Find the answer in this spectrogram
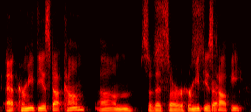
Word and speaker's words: Hermetheus: So that's our Hermetheus coffee. Spell it out for us.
